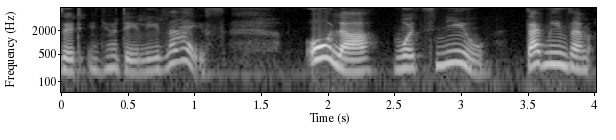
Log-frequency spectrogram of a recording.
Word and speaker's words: hola: Well, H is silent and hola is basically a Spanish word to say hey or hi.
